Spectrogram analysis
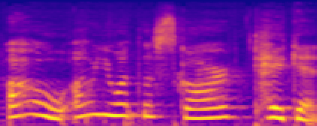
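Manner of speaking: high, exaggerated "oh, you want it?" sass; mock-defiant retort. Woman throwing the scarf at the mom, mock-defiant.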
